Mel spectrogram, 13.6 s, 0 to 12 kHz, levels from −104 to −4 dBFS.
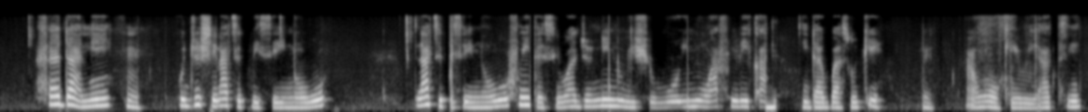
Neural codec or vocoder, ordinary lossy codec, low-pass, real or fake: codec, 16 kHz, 4 kbps, X-Codec, HuBERT features, trained on balanced general audio; none; 7.2 kHz; fake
